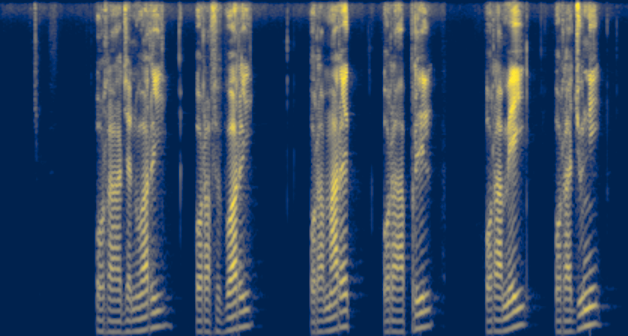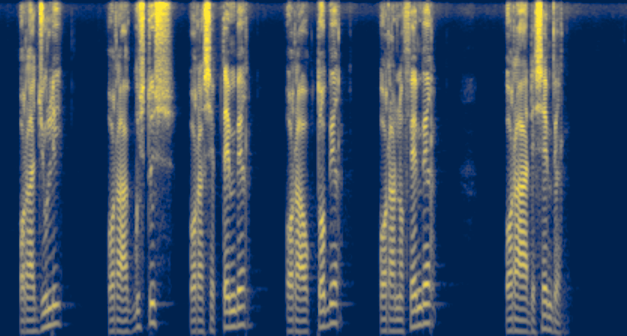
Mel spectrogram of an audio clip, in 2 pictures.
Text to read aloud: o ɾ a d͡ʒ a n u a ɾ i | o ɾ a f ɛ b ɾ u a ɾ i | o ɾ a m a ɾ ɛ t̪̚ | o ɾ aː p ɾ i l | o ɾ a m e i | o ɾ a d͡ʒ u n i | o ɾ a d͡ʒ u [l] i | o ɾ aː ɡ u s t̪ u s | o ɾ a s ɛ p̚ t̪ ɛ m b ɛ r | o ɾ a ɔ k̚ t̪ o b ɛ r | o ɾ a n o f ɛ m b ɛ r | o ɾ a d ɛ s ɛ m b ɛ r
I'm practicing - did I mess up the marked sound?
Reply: no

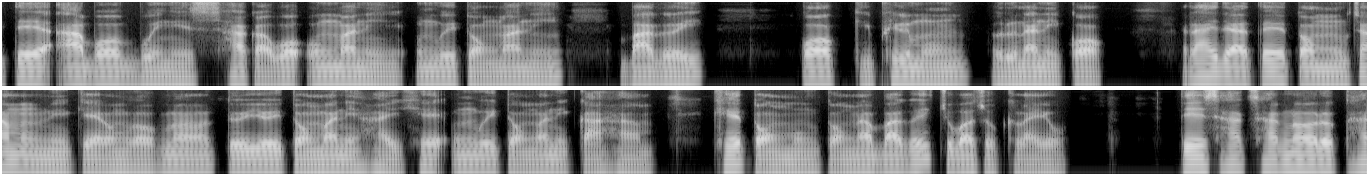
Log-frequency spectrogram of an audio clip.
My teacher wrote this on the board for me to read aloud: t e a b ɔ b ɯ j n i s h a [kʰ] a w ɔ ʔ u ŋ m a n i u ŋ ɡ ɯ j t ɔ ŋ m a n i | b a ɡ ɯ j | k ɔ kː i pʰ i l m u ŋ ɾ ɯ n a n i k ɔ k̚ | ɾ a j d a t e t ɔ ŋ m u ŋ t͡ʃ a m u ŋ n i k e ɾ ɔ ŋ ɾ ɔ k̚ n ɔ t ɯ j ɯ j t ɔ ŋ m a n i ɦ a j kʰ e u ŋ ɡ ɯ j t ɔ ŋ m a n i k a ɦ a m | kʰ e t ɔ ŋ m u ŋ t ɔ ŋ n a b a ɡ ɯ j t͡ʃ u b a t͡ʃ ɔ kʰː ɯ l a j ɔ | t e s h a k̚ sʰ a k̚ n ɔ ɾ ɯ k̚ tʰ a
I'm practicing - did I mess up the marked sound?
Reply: yes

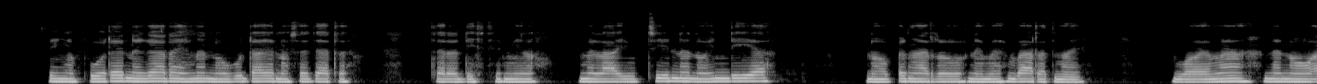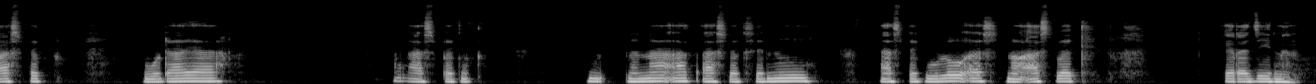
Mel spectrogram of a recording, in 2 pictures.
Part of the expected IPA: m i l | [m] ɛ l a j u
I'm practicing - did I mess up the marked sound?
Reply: no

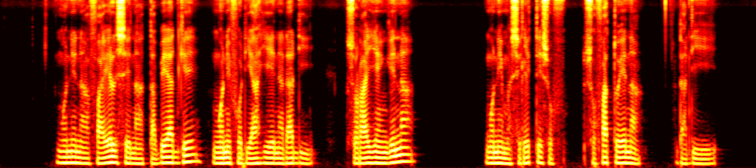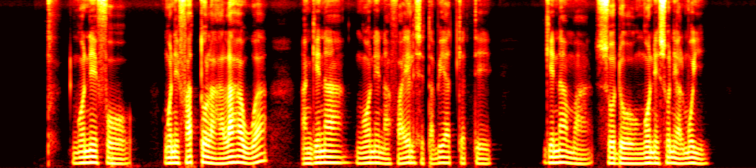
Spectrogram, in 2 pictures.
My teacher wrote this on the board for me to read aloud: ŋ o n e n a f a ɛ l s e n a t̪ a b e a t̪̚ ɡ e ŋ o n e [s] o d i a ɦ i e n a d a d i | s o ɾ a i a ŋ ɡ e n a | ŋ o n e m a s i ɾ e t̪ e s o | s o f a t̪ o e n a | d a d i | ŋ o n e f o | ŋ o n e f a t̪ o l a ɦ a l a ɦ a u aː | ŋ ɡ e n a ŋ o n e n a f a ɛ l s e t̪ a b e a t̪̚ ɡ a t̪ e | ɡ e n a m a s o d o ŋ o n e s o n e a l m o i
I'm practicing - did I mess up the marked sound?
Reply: yes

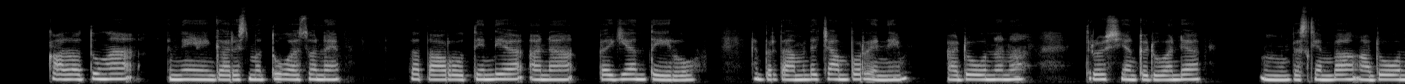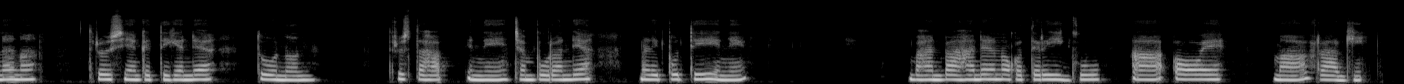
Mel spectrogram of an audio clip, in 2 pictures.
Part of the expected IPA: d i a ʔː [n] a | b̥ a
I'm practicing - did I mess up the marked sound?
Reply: no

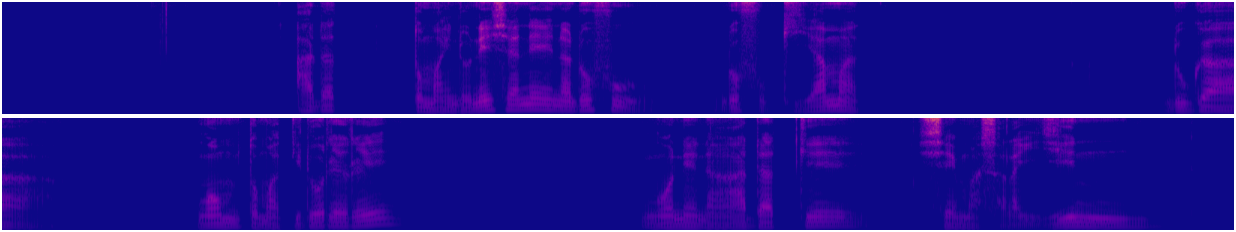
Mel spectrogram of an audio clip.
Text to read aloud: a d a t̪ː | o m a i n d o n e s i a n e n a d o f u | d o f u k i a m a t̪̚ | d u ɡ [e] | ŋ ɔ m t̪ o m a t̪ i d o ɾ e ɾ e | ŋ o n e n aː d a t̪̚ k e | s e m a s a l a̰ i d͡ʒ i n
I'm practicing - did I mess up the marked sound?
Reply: yes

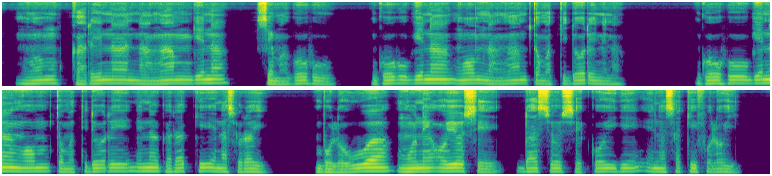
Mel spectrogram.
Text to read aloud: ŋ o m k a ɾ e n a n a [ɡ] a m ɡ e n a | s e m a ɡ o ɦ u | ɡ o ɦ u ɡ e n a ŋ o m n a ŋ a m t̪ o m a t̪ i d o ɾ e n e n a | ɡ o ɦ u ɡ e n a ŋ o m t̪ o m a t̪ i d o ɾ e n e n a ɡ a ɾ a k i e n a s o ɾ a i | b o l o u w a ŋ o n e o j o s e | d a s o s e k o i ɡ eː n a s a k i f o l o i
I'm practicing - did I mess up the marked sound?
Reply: yes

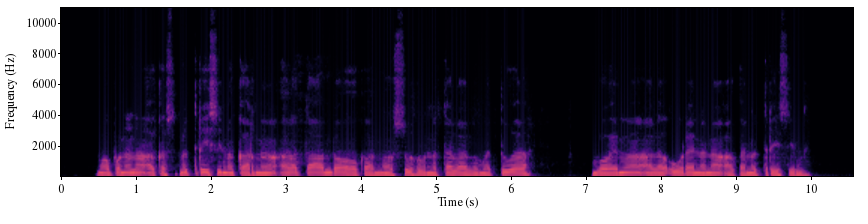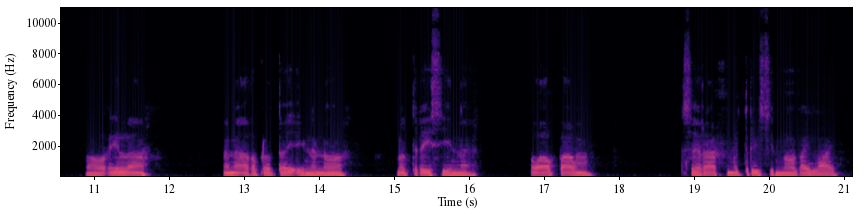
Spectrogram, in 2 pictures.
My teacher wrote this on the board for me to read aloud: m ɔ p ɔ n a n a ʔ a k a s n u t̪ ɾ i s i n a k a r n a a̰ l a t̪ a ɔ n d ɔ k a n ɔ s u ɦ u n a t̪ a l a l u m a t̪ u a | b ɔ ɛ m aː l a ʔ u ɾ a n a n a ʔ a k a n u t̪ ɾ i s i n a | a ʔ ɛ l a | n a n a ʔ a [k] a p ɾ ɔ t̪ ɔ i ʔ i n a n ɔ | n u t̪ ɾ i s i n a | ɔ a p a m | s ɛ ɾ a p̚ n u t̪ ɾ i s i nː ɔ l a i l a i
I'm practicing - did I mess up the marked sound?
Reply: no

